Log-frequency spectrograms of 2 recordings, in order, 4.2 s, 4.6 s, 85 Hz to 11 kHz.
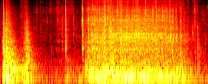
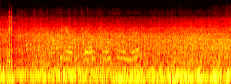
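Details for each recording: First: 15 hp Mariner outboard, unused for over two years, on fresh fuel with starting spray and water supply: dull clunks, then catches and runs rough about two seconds before dying; carburetor to be cleaned, choke stuck. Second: 15 hp Mariner outboard, unused for two years, after carburetor cleaning and reinstall, warming up: steady low two-stroke idle with smooth even burble and no misses, telltale flowing; normal idle, though it dislikes being in gear yet.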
